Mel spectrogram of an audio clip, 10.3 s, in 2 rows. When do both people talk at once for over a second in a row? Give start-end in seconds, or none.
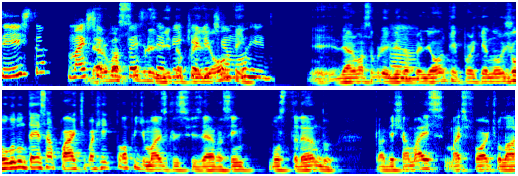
0.8-2.6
